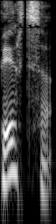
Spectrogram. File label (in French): "persa", Rocca (sud)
